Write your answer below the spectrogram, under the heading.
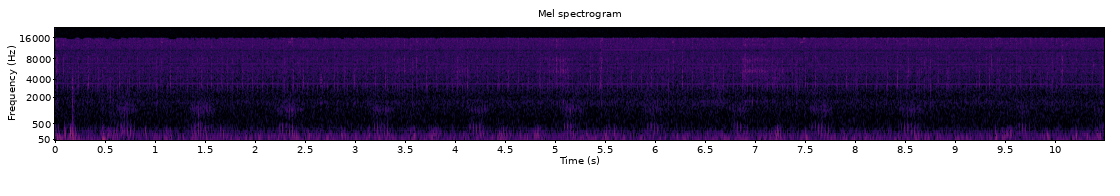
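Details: A rescued male flame point Siamese cat, Phoenix, purrs while snuggled: a strong low rumble pulsing in a clear regular rhythm, about two beats per second, with little else audible.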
